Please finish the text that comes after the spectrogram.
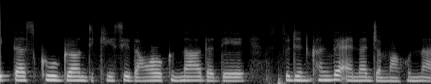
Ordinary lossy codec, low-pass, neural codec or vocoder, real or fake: none; none; codec, 16 kHz, about 1 kbps, DyCAST, with the encoder's durations; fake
